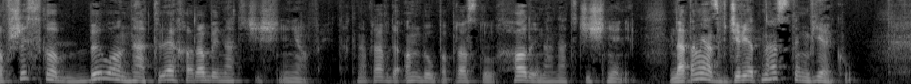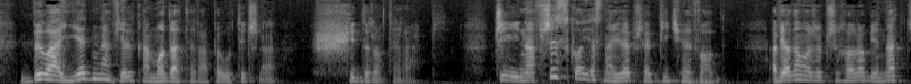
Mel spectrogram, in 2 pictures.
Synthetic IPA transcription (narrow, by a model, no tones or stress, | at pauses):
t̪ɔfʂɘst̪kɔbɘwɔnat̪ɘlɛxɔɾɔbɘnat̪t͡ɕiɕɲeɲɔv̥ɛjt̪ʰḁknapɾavd̪ɛʔɔnbɘwpɔpɾɔst̪uxɔɾɘnanat̪t͡ɕiɕɲeɲɛ̰ | nat̪ɔmʲjast̪vd͡ʑevʲjɛt̪nast̪ɘmvʲjɛkʰu | bɘwajɛd̪navʲjɛlkamɔd̪at̪ɛɾapɛwt̪ɘt͡ʂna̰ | xɘd̪ɾɔt̪ʰɛɾa̰pʲji̥ | t͡ʂɘlʲinafʂɘst̪̚kɔjɛst̪najlɛpʂɛpʲit͡ɕɛvɔ̰d̪ɘ | ʔavʲjad̪ɔmɔʐɛpʂɘxɔɾɔbʲjɛnat̪̚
